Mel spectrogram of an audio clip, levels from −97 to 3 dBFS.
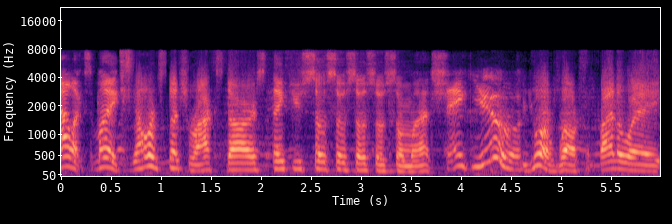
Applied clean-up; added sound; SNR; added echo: neural separator model SepFormer DNS4.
